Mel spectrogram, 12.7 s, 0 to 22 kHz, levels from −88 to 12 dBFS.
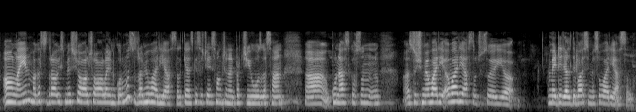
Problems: background sounds at intervals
